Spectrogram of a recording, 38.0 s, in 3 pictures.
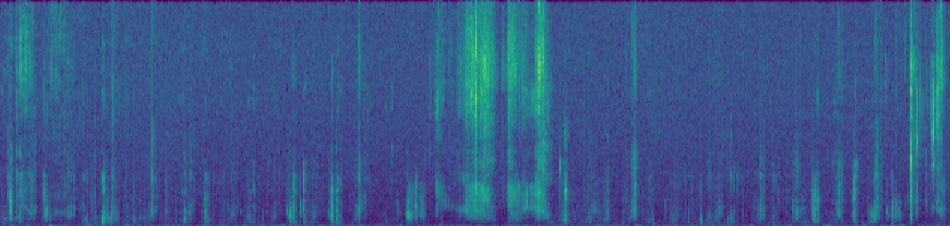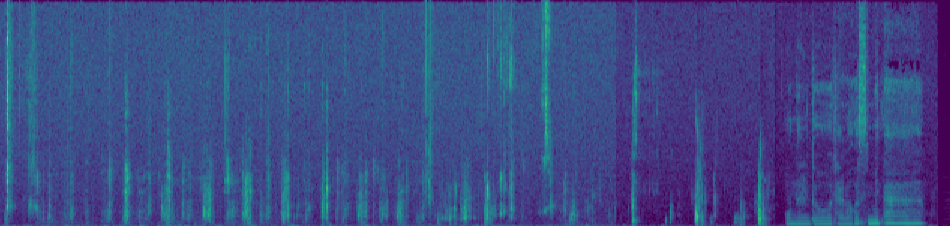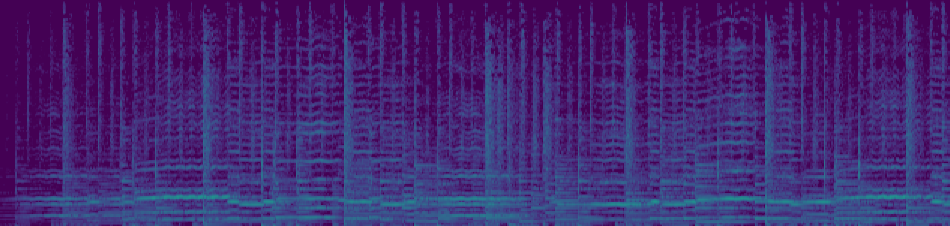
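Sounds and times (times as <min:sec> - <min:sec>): chewing crisp snack: 0:00.0 - 0:23.1.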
